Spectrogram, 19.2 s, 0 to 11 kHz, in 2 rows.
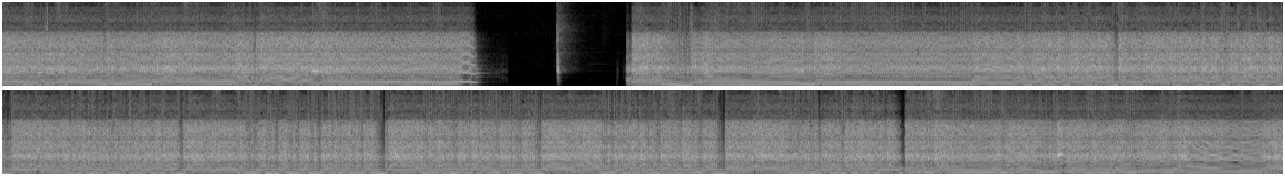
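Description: Electric guitar played through the 5150 amp model of a Sonicake Pocket Master, loud and heavily distorted with dense sustained chugging, cutting out briefly to silence about four seconds in before resuming.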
